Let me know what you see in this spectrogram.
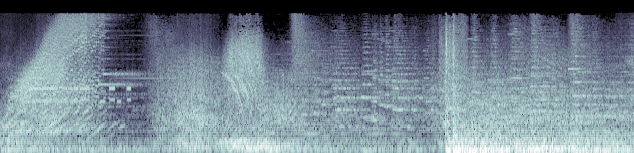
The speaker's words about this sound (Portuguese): Ele conseguiu dar um último tiro antes de ser explodido? A gente precisa de muita sorte para ele ter acertado esse último tiro.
